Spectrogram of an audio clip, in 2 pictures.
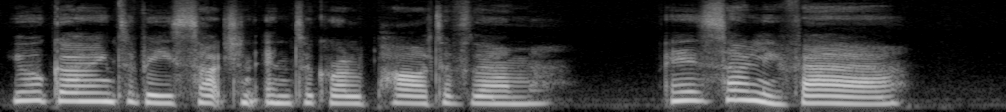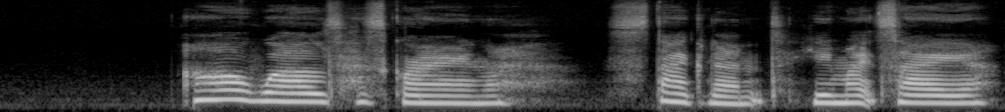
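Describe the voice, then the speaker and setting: Villain mentor, female actor, ASMR roleplay: calculating, formal, gently menacing, unhurried, close dry sound. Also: mid-range voice, no room sound, lightly acted. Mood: calm, calculating. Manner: measured, deliberate, formal. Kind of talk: scripted ASMR roleplay monologue.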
